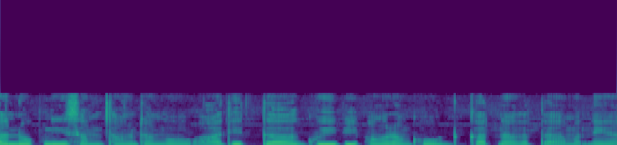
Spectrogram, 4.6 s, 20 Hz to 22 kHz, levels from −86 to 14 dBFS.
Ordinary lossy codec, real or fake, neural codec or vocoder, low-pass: none; real; none; none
